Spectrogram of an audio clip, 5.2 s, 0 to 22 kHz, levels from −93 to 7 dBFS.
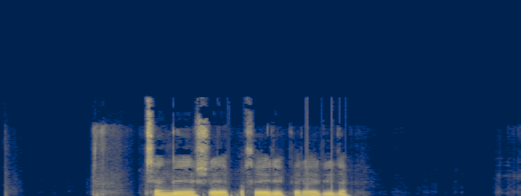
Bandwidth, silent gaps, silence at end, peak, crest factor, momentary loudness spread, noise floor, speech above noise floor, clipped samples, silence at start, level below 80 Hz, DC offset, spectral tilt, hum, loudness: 11.5 kHz; none; 1.75 s; 0 dBFS; 18 dB; 7 LU; -87 dBFS; 74 dB; under 0.1%; 0.95 s; -46 dBFS; under 0.1%; -5.5 dB/octave; none; -14 LUFS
